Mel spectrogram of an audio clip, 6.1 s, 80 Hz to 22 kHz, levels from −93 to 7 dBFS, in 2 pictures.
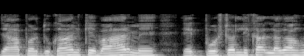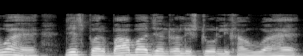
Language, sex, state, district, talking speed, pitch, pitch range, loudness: Hindi, male, Jharkhand, Garhwa, 195 wpm, 150 Hz, 140-170 Hz, -13 LUFS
